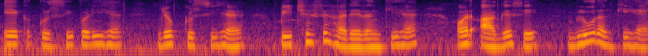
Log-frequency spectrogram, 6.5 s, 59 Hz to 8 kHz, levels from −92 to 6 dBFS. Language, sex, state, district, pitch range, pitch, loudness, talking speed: Hindi, male, Punjab, Pathankot, 140-170 Hz, 160 Hz, -24 LUFS, 185 wpm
